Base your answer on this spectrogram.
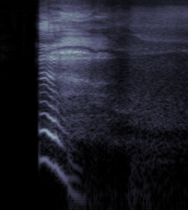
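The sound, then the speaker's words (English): A deep breath, taken by a group to calm down, is released as a loud voiced sigh. The pitch falls steadily, then fades into a long, soft, breathy tail, with no talking around it. “So now, do we all need a breath? I do. All right. Let's, can we all take a deep breath?”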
